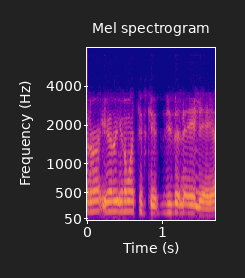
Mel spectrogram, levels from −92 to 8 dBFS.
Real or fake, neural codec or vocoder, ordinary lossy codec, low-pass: fake; codec, 16 kHz, 4.8 kbps, FACodec; Opus, 64 kbps; 7.2 kHz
